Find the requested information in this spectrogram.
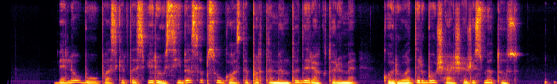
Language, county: Lithuanian, Vilnius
